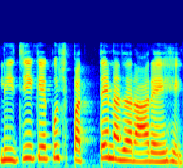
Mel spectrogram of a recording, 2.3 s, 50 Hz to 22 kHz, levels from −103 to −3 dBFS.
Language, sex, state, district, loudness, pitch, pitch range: Hindi, female, Bihar, Darbhanga, -20 LUFS, 245 Hz, 220-290 Hz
